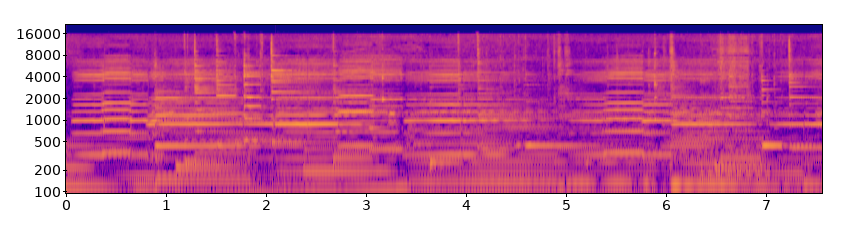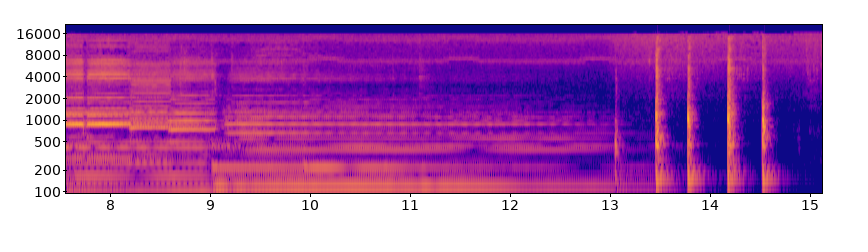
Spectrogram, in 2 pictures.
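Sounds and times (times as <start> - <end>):
humming musical tone: 0.0 - 13.4
light discreet knocks on a door by a small fist: 13.0 - 14.8.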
